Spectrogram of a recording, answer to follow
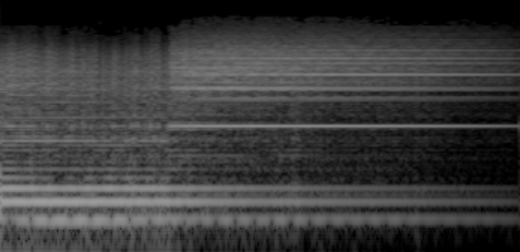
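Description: A final distorted electric guitar chord ringing out and slowly fading. A high steady tone comes in about a second and a half in.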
